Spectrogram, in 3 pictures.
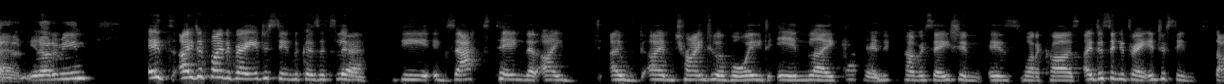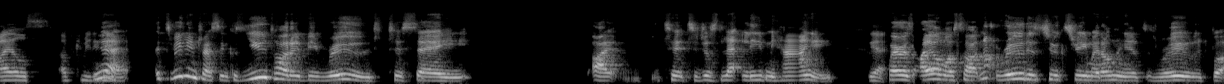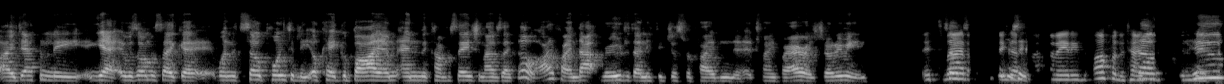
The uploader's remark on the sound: Listen back on our Zoom live show. Thanks to the bunch of sounder patrons who jumped on the call and joined in.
